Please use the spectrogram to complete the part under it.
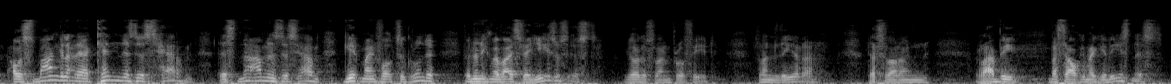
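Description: Husky-voiced man preaching a sermon. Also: mid-range voice, a little mellow. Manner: emphatic, repetitive preaching with slow drawn-out stresses.

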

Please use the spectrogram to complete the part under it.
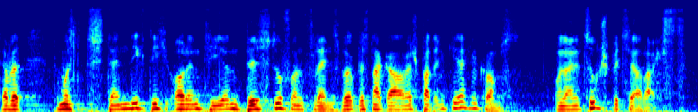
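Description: A man preaching a sermon, emphatic and repetitive, building to loud outbursts. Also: medium pitch, normal speed, slightly rough.

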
